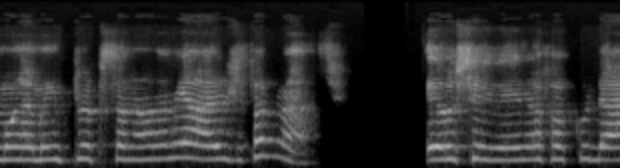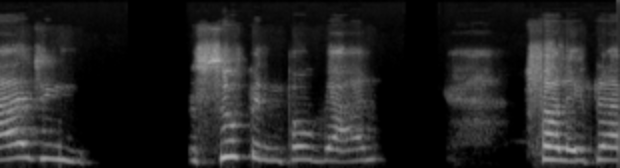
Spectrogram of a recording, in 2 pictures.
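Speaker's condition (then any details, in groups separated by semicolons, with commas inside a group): Cerebral palsy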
